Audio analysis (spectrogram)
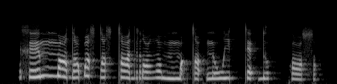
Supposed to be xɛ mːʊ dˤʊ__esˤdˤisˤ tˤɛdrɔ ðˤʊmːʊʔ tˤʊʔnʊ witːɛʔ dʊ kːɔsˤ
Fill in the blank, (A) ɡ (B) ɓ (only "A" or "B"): B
